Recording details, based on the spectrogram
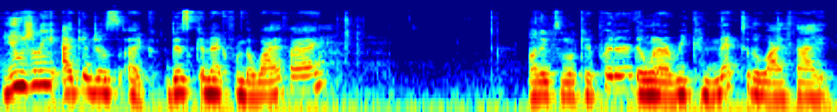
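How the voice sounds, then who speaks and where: A woman's voice: lowish voice, moderate pace, a little mellow. A woman making a casual crafting vlog at home, talking to herself and her viewers as she works. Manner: chatty, talks to herself and viewers while working. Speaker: crafter making custom shirts.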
